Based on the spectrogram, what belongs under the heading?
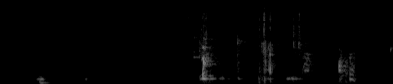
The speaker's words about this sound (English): But in res- in regard to that, let me get a sip of water here, you guys.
